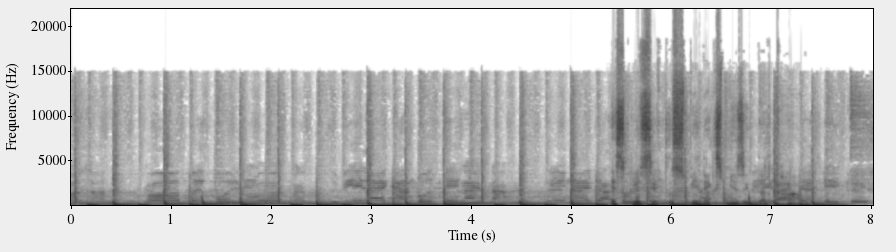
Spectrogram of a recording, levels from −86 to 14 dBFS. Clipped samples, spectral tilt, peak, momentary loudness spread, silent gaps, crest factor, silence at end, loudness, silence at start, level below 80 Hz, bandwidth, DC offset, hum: 0.7%; -4 dB/octave; 0 dBFS; 8 LU; none; 10 dB; 0 s; -11 LUFS; 0 s; -12 dBFS; over 20 kHz; under 0.1%; none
